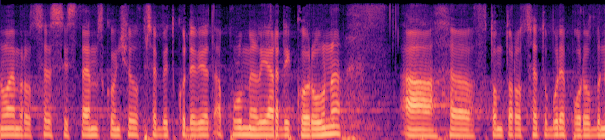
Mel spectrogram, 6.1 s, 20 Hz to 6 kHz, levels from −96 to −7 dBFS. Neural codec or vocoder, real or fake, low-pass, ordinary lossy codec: none; real; 5.4 kHz; AAC, 48 kbps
